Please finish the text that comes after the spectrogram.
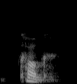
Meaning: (noun) 1. A tooth on a gear 2. A gear; especially, a cogwheel 3. An unimportant individual in a greater system
- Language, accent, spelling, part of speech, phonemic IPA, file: English, Southern England, cog, noun / verb, /kɒɡ/, LL-Q1860 (eng)-cog.wav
